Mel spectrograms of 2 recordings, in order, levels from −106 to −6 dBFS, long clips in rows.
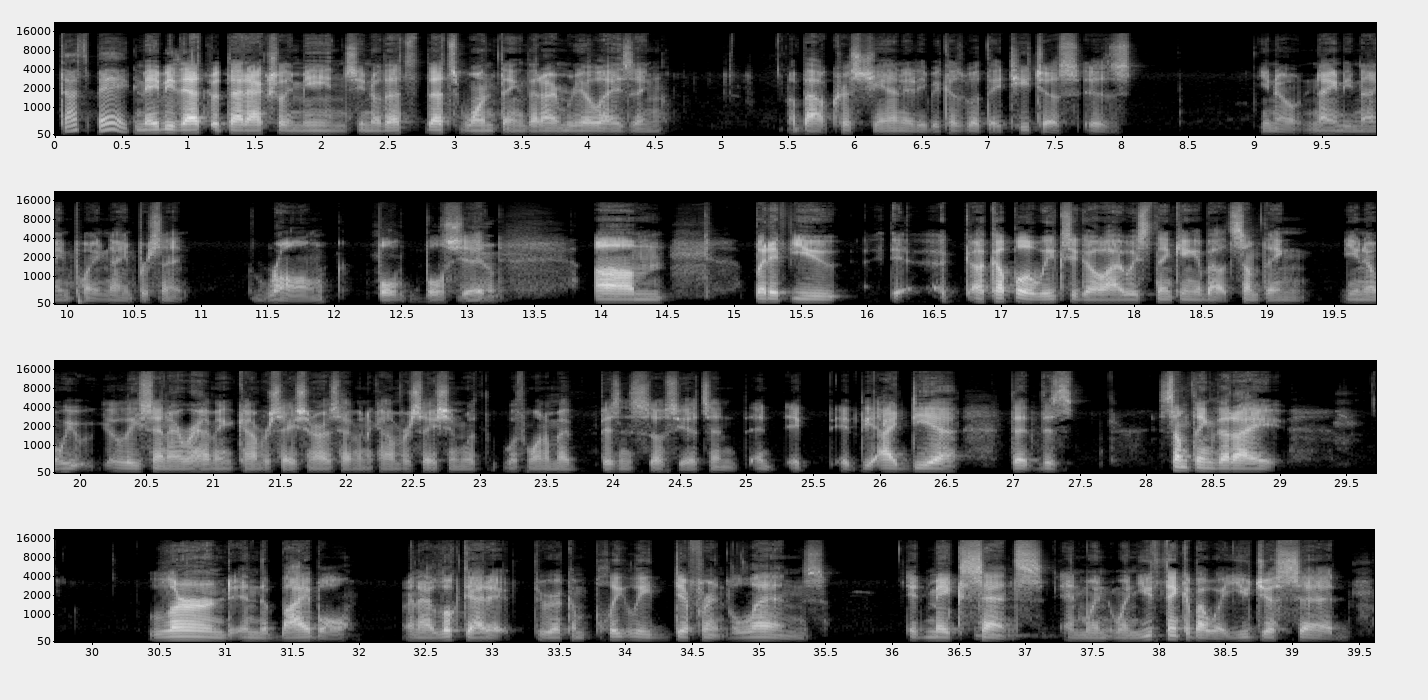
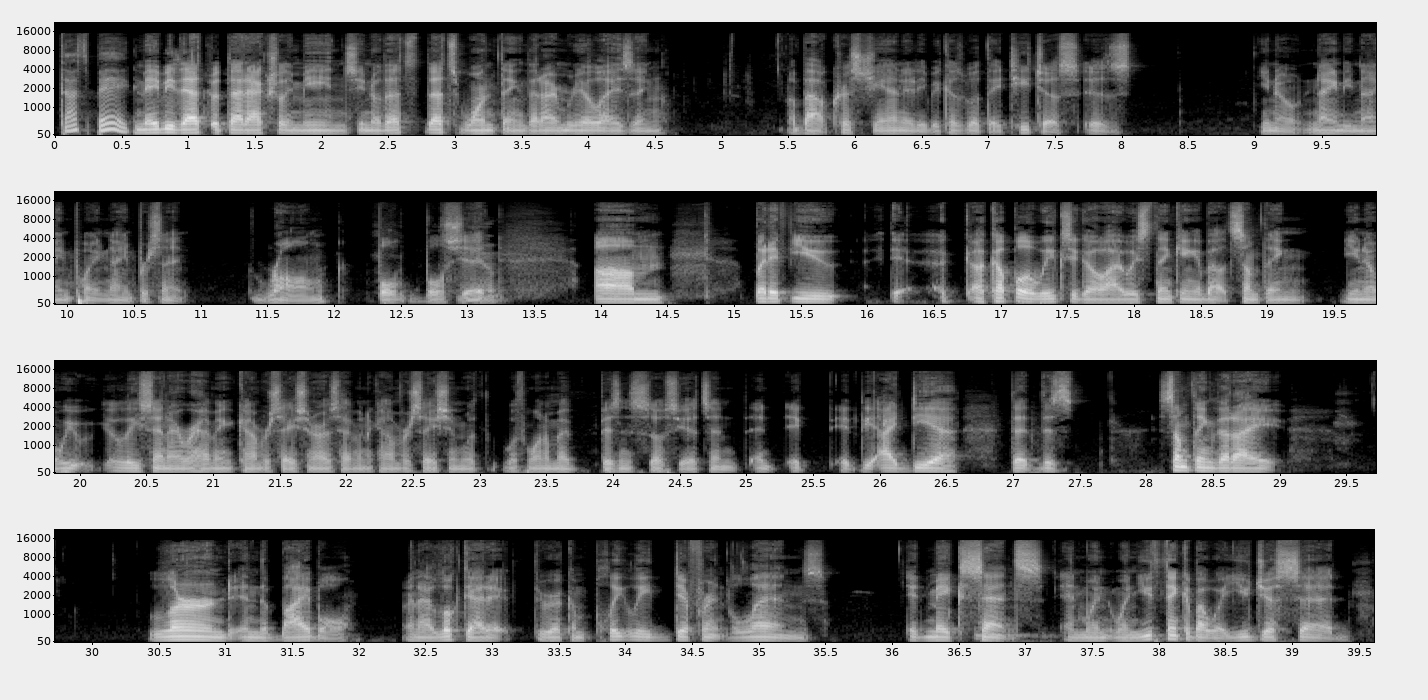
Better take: second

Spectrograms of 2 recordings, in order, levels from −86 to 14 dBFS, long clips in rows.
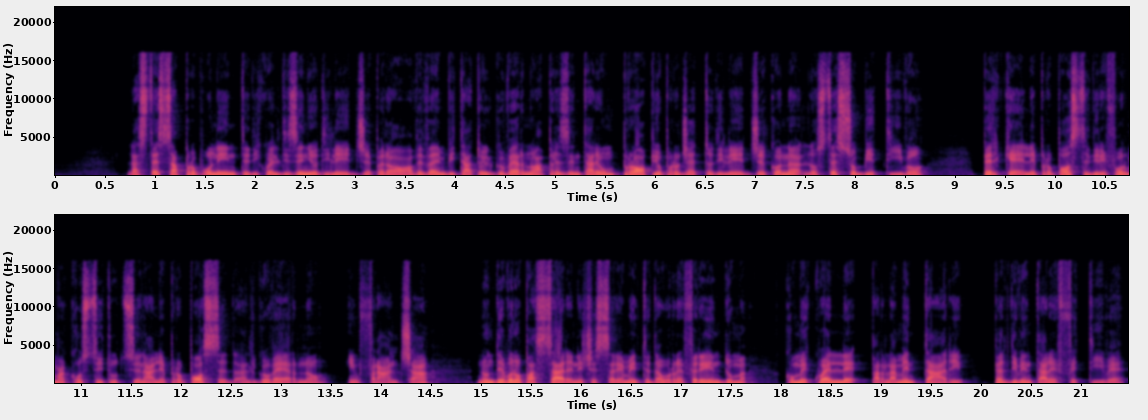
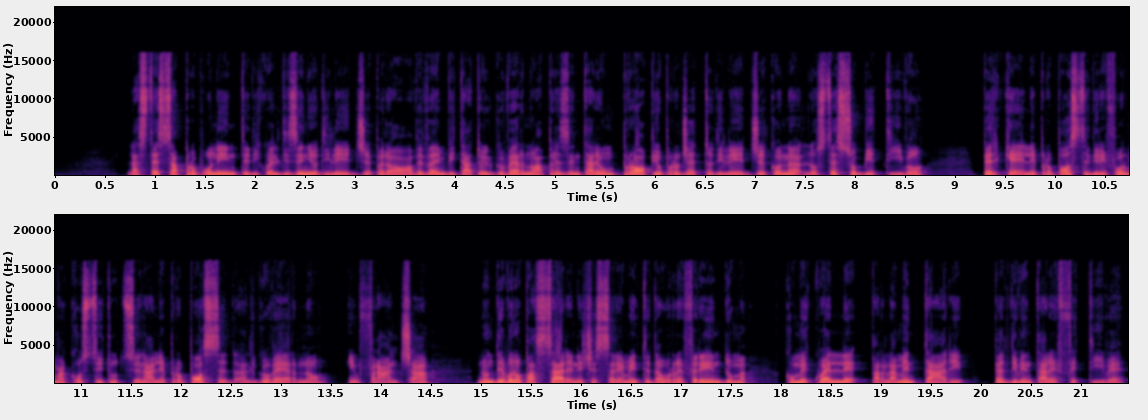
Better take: neither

